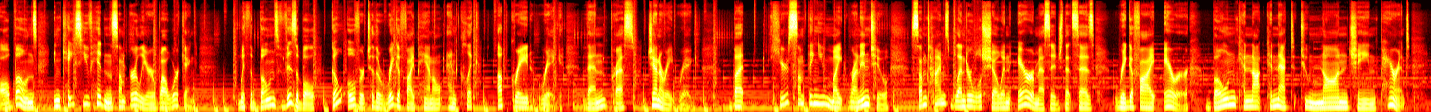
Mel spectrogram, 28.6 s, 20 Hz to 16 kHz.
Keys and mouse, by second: 5.6-7.1 drag, 16.2-18.2 drag, 24.1 click.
